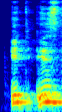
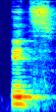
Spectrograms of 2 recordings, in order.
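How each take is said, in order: First: Both words are said fully and separately. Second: The words merge into one short syllable. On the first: "It is diyebilirim" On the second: "It's olur kısaltırsam"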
